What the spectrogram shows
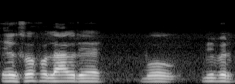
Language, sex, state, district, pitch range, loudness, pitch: Rajasthani, male, Rajasthan, Churu, 140-150 Hz, -16 LUFS, 150 Hz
